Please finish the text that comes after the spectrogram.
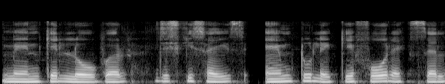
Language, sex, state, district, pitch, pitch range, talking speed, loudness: Hindi, male, Rajasthan, Jaipur, 130 Hz, 125-140 Hz, 150 wpm, -15 LUFS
